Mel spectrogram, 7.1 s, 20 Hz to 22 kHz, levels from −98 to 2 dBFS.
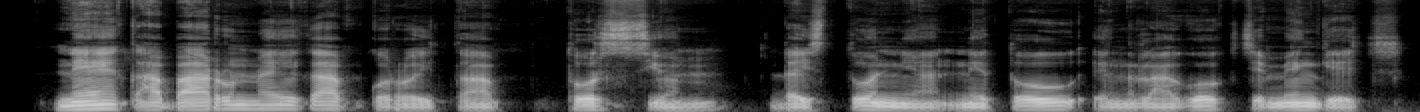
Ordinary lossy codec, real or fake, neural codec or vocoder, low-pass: none; real; none; none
